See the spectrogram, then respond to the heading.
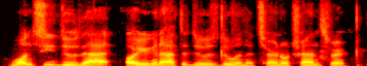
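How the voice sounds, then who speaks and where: Here is a man with a normal speaking voice at medium pitch, moving at a moderate pace. His intonation is fairly even, and the sound is dry and close with no echo. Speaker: forex trading youtuber. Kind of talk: screen-share tutorial. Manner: casual, filler-heavy.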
